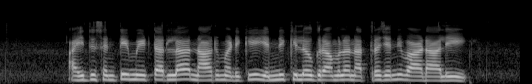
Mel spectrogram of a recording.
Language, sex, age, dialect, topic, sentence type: Telugu, female, 31-35, Telangana, agriculture, question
